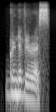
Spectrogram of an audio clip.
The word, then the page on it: Granivorous: Indian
